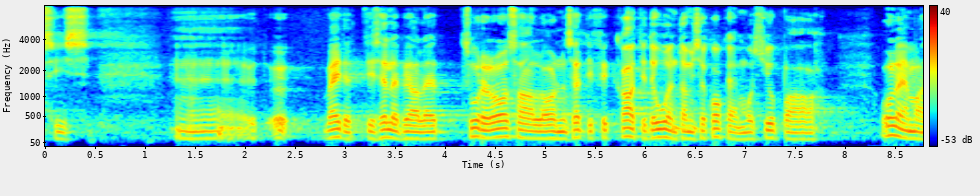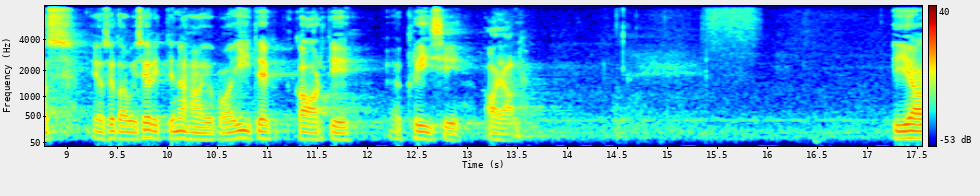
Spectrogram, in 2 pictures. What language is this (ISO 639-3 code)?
est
